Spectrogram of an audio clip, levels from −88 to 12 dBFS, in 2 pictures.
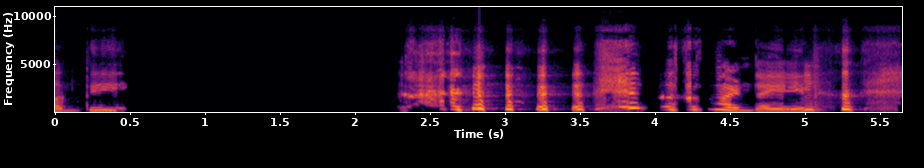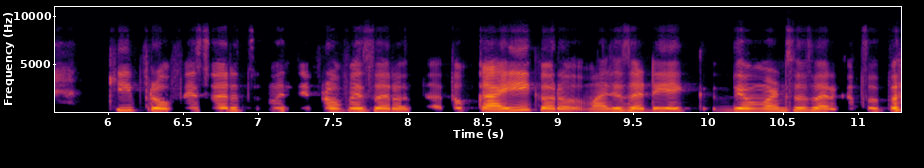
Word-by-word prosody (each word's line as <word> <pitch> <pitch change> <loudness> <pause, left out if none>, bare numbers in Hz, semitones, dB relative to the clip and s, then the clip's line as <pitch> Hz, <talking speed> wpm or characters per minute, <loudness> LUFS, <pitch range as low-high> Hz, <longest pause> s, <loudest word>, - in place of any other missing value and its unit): अगदी. 225 +3 -7 1.8
तसंच 380 - +2
म्हणता 265 -6 -1
येईल 195 +8 -1 0.9
की 270 -3 -3
प्रोफेसरच 250 - -1
म्हणजे 240 -1 -10
प्रोफेसर 215 -1 +1
होता. 190 - -7
तो 240 - -3
काहीही 240 +3 +6
करो. 200 -3 0
माझ्यासाठी 220 0 0
एक 215 0 -7 0.2
देव 215 -1 +5
माणसासारखंच 230 -2 -1
होतं. 225 +2 +2
240 Hz, 90 wpm, -21 LUFS, 220-295 Hz, 1.8 s, काहीही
